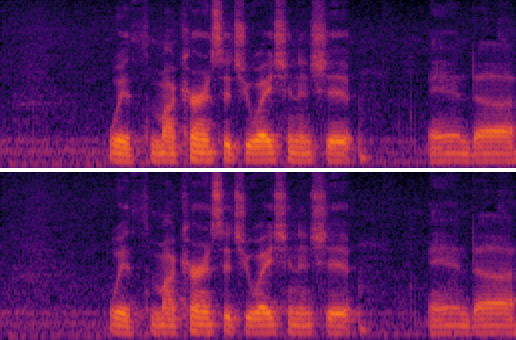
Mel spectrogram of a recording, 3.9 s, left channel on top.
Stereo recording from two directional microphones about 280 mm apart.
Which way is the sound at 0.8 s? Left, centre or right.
Centre.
